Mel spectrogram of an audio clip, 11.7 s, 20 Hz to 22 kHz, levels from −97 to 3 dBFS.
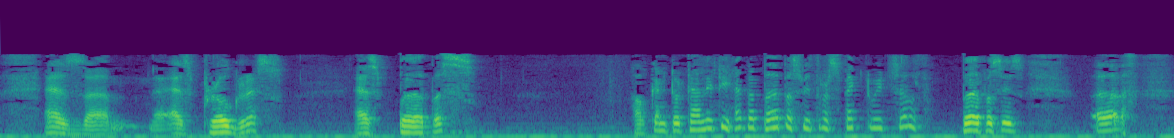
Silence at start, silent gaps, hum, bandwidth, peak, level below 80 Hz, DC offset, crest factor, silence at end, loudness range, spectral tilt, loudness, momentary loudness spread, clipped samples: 0 s; none; none; 5.4 kHz; -4 dBFS; -38 dBFS; under 0.1%; 20 dB; 0 s; 3 LU; -7.5 dB/octave; -24 LUFS; 24 LU; under 0.1%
